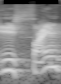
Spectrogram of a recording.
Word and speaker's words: sin: जैसे कि उसको मैं बोलूँगा SINE साइन, तो बहुत लोग उसको सीन भी पढ़ देते थे, जिससे कि आप लोगों का जो हमारे रेशियो है इसका प्रॉब्लम क्रिएट करता था।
